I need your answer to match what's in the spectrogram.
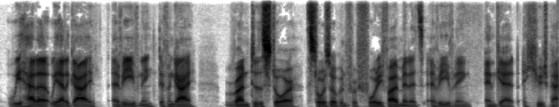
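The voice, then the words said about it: Israeli accent. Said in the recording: “are you Israeli? ... can't you hear by my Gal Gadot accent?”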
